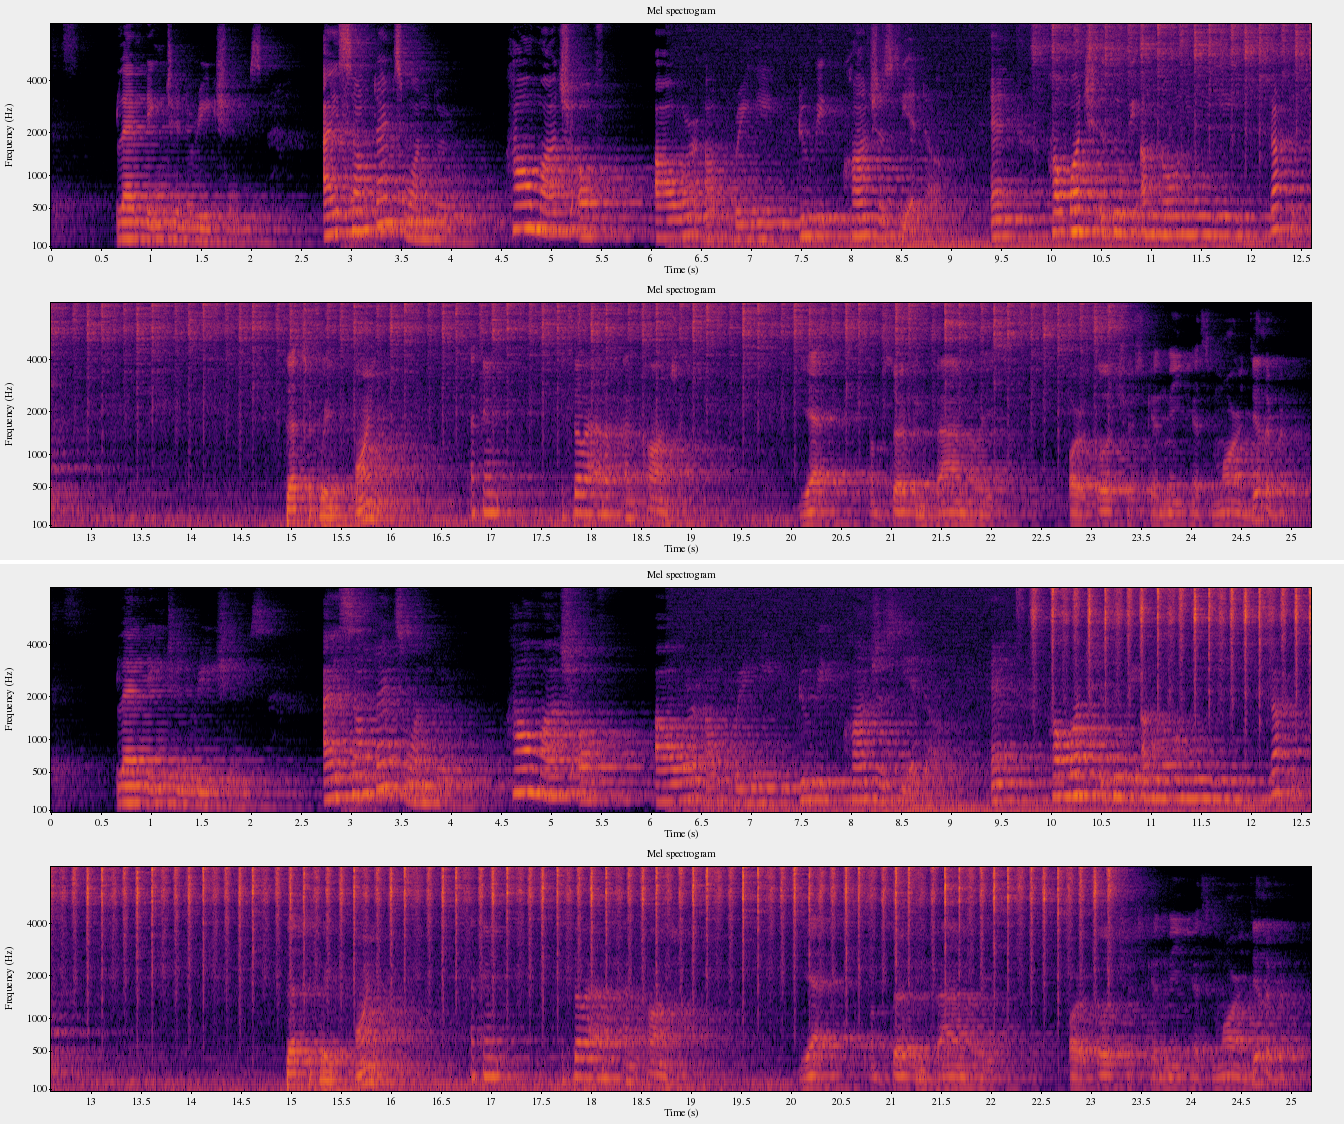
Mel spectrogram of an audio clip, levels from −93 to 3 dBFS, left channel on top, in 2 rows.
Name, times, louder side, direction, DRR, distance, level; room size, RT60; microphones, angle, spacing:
voice 1, 0.7-2.1 2.7-4.1 4.6-5.4 6.0-8.9 9.4-12.7, left 1 dB, 65° left, 3 dB, 1.1 m, -35 dB
sound 1, 6.1-19.9, equal, 10° right, 1.0 m, -48 dB
Rattle (instrument), 9.8-23.3, right 12 dB, 70° right, 0.5 m, -30 dB
voice 2, 15.0-15.9 16.8-17.1 17.7-19.0 20.1-20.4 20.8-22.2 22.8-24.9, left 1 dB, 20° left, 2 dB, 0.6 m, -37 dB
10.0 x 8.9 x 5.2 m, 2.5 s
head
